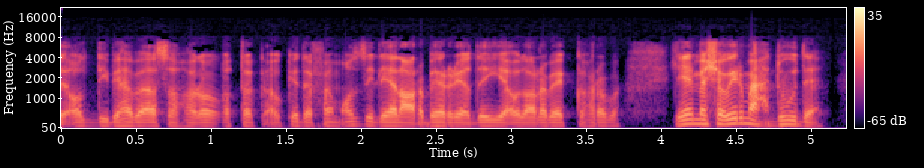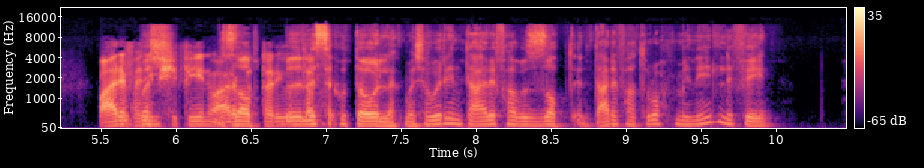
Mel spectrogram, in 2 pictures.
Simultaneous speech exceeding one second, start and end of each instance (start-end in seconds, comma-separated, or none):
5.6-7.0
